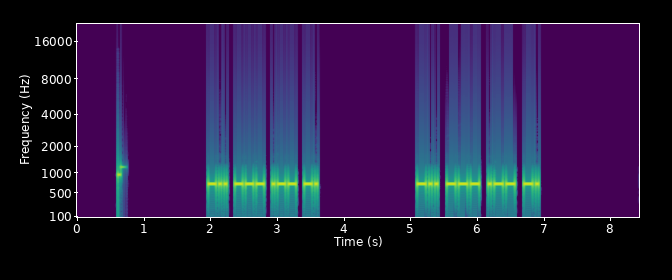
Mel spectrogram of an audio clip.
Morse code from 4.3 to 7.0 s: DOWN

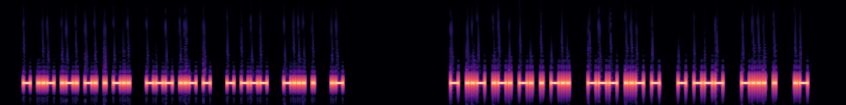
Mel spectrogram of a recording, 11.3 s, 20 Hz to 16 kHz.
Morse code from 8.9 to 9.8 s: TO

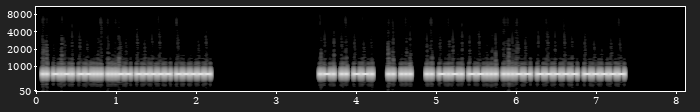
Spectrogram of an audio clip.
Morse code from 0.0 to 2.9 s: IC7300

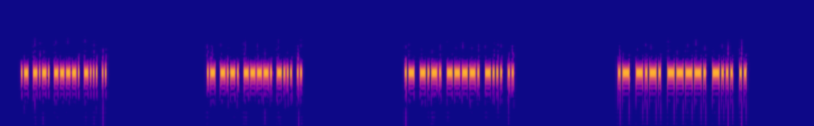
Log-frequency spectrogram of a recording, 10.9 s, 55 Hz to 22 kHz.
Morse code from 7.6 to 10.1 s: AC9BI

